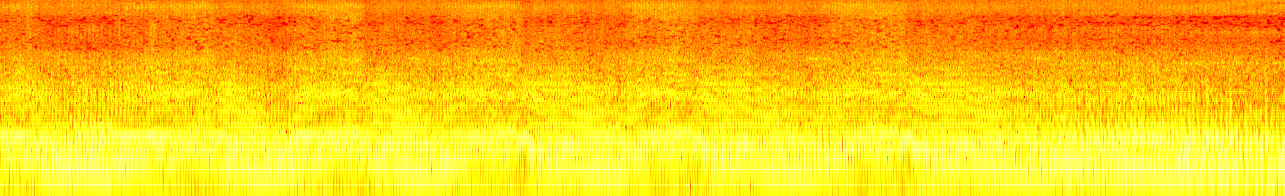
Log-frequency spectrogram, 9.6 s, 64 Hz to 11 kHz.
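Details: Honda Beat ESP 2020 fuel-injected scooter with a custom downdraft throttle body conversion using a CBR150R manifold and injector. It is blipped several times, and each rise and fall is clean and even, running smoothly throughout.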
